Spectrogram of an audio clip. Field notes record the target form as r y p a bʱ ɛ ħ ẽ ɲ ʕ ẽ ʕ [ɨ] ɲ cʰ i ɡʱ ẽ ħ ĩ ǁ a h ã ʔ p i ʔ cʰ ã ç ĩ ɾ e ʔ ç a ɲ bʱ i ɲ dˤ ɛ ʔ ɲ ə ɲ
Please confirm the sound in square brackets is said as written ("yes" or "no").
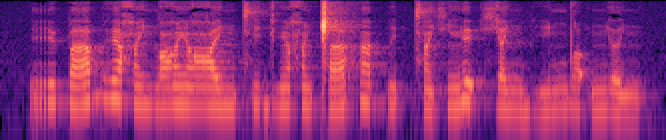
no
